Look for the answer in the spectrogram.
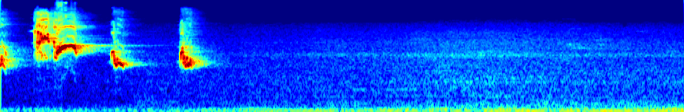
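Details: Orange-headed thrush from northern Bali near Singaraja, in breeding condition and calling a rival: a brief buzzy whistled phrase followed by two short sharp notes within one second, then steady low background noise.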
